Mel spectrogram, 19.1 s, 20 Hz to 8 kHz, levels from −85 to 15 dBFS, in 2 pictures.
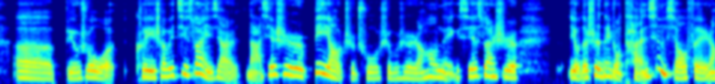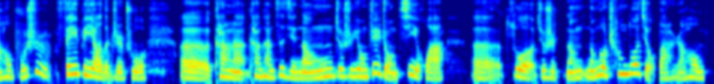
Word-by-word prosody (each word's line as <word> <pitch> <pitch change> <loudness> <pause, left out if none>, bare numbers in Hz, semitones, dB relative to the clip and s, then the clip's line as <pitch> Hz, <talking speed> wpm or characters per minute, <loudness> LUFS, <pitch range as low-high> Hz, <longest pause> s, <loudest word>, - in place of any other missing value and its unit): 呃， 170 -4 -2
比 - - -6
如 165 0 -3
说 190 0 +2
我 170 - 0 0.3
可 205 - -1
以 190 -1 +7
稍 215 +3 -2
微 225 +2 +1
计 260 +4 0
算 285 - +3
一 - - +1
下 - - -3
儿， - - -6
哪 - - -4
些 260 -1 +1
是 260 -5 +4
必 320 +3 +3
要 255 - +4
支 155 - -9
出， 170 +1 -7
是 175 0 -9
不 160 +1 -9
是？ 175 -1 -5
然 160 +1 -4
后 205 +1 -3
哪 190 +1 -3
些 215 +3 0
算 225 -1 0
是 195 -4 +2 0.6
有 180 -3 +3
的 180 +3 +2
是 225 +4 +4
那 220 0 -2
种 180 -5 0
弹 - - -2
性 405 -10 +4
消 185 -11 +1
费， 175 -2 -1
然 165 - 0
后 200 +1 -3
不 195 +1 -5
是 255 - -3
非 275 +2 +3
必 260 -3 +2
要 200 -5 +5
的 - - -2
支 175 -2 -4
出。 180 0 -2 0.4
呃， 175 -3 +2
看 210 -2 -1
来 170 -2 +2
看 225 -3 -3
看 205 -3 0
自 245 +6 -2
己 185 -5 -3
能 175 +6 +2
就 220 0 0
是 215 -1 -3
用 210 -1 +2
这 310 +7 -1
种 290 +2 +1
计 275 -6 +1
划， 190 - -2 0.3
呃， 175 - -4
做 205 -7 +3
就 190 - -4
是 180 -2 -5
能 170 +2 0
能 190 -1 0
够 250 +1 +4
撑 280 +4 +2
多 300 +1 +3
久 285 - -3
吧。 170 0 -6
然 170 - -8
后， 185 -2 -3
195 Hz, 240 characters per minute, -22 LUFS, 175-235 Hz, 0.6 s, 以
